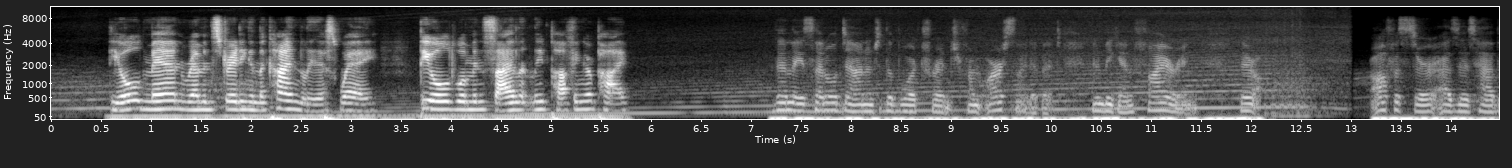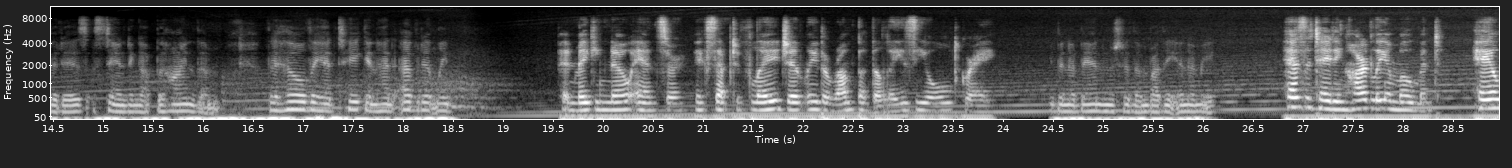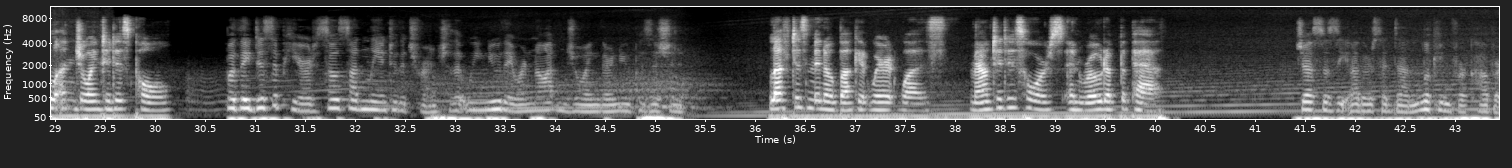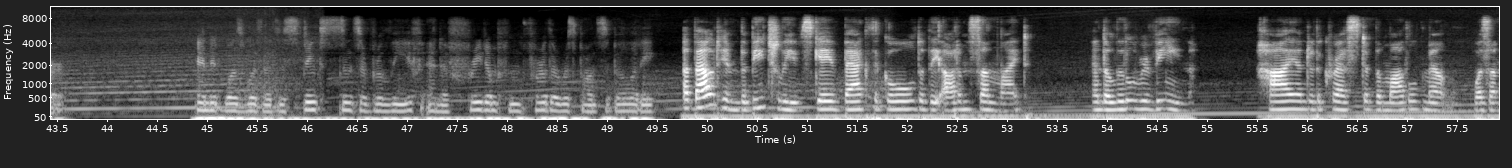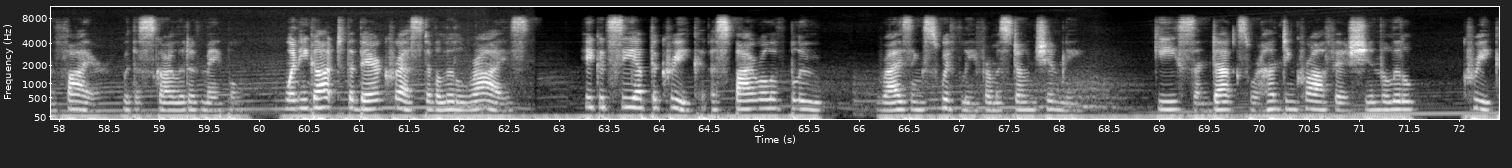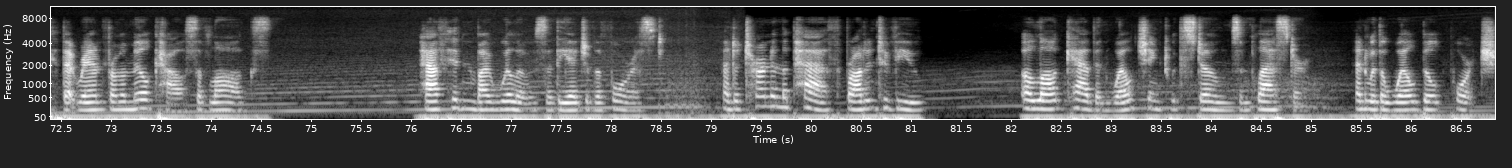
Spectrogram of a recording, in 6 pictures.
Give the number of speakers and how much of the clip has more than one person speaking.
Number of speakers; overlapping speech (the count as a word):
two, no overlap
